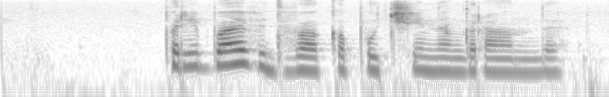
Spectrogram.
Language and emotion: Russian, neutral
